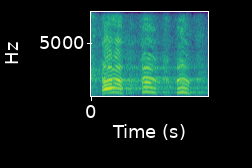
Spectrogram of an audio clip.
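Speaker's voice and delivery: high, short mock cries of a hurt toddler; imitated toddler wail. Dad imitating his crying toddler with high mock wails. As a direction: wail like a little girl who just fell. Toddler screaming after a fall.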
